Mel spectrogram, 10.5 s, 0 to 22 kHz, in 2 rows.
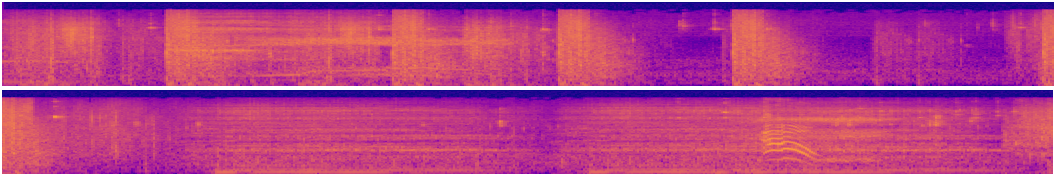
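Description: Rapid gunfire from a Resident Evil 0 HD Remaster playthrough, shots aimed at enemies: loud, sharp bursts come in uneven clusters over the first half, then give way to a denser, steadier rumble of game noise.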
